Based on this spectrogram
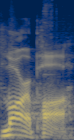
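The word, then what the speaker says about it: Maurepas: mexico rapists it's pronounced maripo the s is silent and it's a body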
